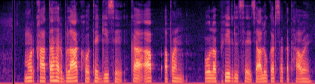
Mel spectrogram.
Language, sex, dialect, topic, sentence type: Chhattisgarhi, male, Eastern, banking, question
